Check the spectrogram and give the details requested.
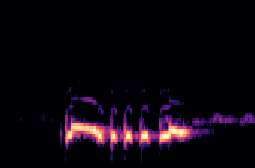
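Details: Zebra dove song that makes other doves answer: a drawn-out opening coo, then four short rapid coos and a longer closing note, all low and mellow, followed by a faint trailing tone.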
